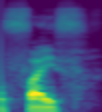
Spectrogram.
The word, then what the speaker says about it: Fife: Looks like it lines up with the better I believe it's pronounced like life, so Fife.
